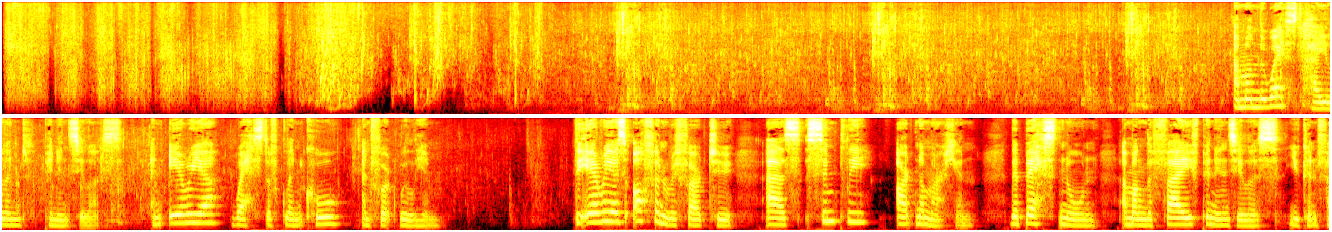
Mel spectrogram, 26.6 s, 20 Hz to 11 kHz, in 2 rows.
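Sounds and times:
kayak hull scraping and shuffling over the shore: 0:00.0 - 0:18.7
slow paddle strokes: 0:00.0 - 0:18.9
gentle water lapping: 0:00.0 - 0:19.8
kayak sliding into water: 0:02.8 - 0:14.8
speech: 0:12.4 - 0:17.7, 0:19.0 - 0:26.5.

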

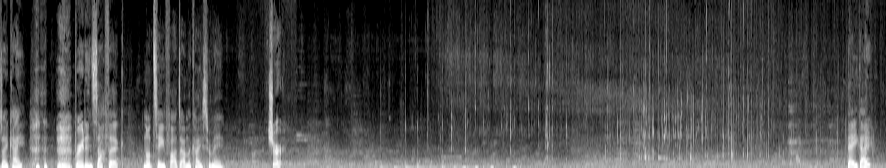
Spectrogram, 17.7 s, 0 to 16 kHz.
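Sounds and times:
speech: 0:00.0 - 0:04.6, 0:05.4 - 0:05.8, 0:17.0 - 0:17.5
murmur of indistinct voices: 0:01.8 - 0:17.7
Adnams beer brewed in Suffolk glugging into a glass: 0:07.6 - 0:17.0.

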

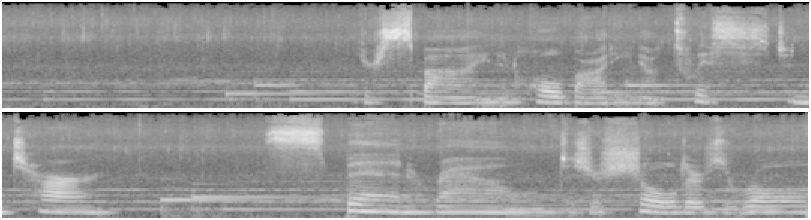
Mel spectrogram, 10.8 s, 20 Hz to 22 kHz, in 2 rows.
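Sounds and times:
steady rain pattering across a surface: 0:00.0 - 0:10.7
speech: 0:02.4 - 0:06.3, 0:07.7 - 0:10.7.

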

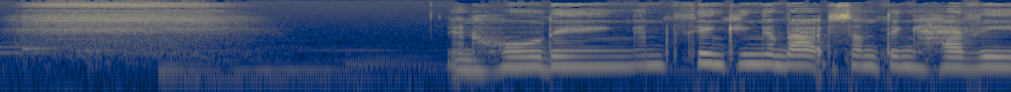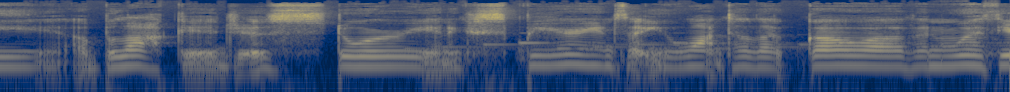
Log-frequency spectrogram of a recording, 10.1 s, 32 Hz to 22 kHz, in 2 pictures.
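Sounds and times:
steady inhalation through the nose: 0:00.0 - 0:01.4
speech: 0:02.2 - 0:10.1.

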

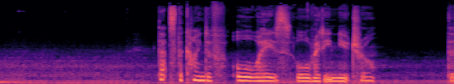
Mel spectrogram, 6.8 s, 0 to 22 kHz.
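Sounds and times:
engine hum: 0:00.0 - 0:06.8
low rumble of traffic: 0:00.0 - 0:06.8
speech: 0:02.4 - 0:05.8.

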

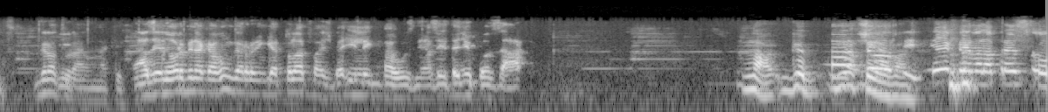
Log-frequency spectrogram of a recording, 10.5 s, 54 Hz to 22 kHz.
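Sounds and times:
church bell tolling at noon: 0:00.0 - 0:04.4, 0:05.7 - 0:09.2
speech: 0:00.0 - 0:05.4, 0:07.4 - 0:10.4.

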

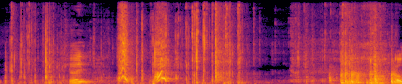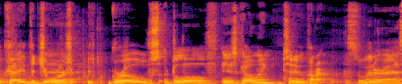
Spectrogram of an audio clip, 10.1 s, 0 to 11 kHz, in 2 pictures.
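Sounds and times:
rummaging in a plastic pencil case: 0:00.0 - 0:04.9
speech: 0:00.8 - 0:01.7, 0:05.0 - 0:10.0
zipper opening on a see-through plastic pencil case: 0:01.4 - 0:02.4.

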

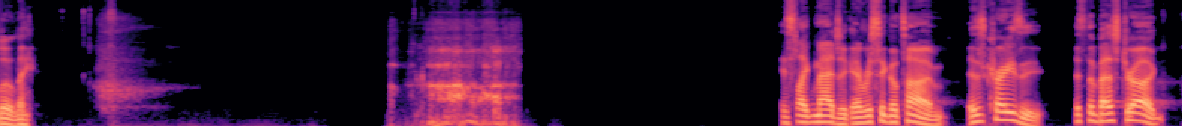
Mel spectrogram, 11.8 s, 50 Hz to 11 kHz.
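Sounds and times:
speech: 0:00.0 - 0:00.4, 0:07.8 - 0:11.8
man taking a deep breath: 0:00.9 - 0:02.2.

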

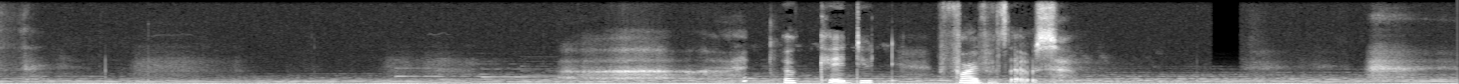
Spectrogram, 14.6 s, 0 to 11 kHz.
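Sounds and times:
deep breath drawn in during a children's meditation: 0:00.0 - 0:08.2, 0:12.4 - 0:14.5
steady low drone: 0:00.0 - 0:14.5
speech: 0:07.9 - 0:10.8.

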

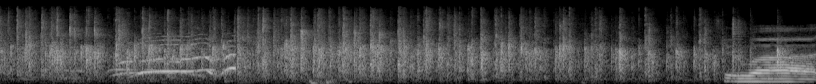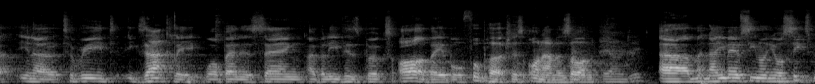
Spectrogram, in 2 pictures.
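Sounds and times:
audience applause: 0:00.0 - 0:07.8
faint whoops from the crowd: 0:01.1 - 0:02.5
speech: 0:07.2 - 0:16.3.

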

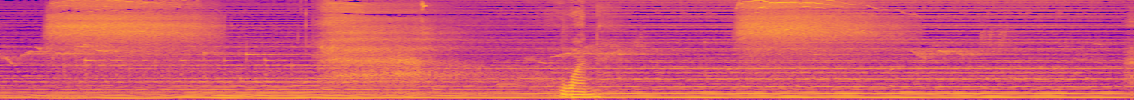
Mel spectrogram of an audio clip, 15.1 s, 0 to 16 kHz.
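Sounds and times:
steady low musical drone: 0:00.0 - 0:15.1
deep deliberate breaths during a morning meditation: 0:00.6 - 0:07.3, 0:08.0 - 0:15.1
speech: 0:07.5 - 0:08.1.

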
